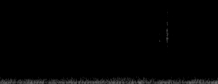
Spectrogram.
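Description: Near silence: a steady low room hum, with a few faint clicks near the end.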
